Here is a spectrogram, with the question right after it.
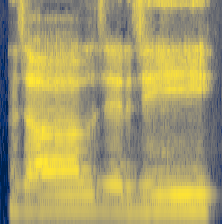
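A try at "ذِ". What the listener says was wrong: রি টান হচ্ছে কেন?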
